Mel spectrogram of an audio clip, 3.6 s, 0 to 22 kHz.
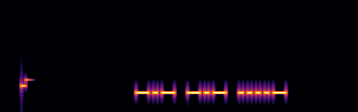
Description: Morse code, heard as a keyed tone, about 28 wpm, 700 Hz. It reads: KK4
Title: USA Call Sign Prefixes - 28wpm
